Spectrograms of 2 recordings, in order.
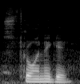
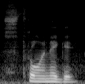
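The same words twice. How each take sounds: Both takes have the same delivery.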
